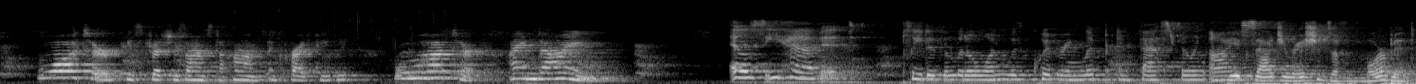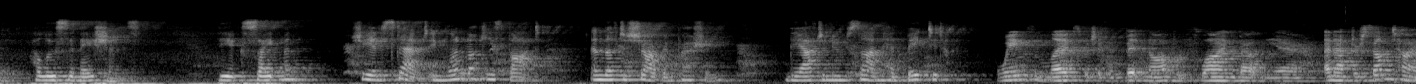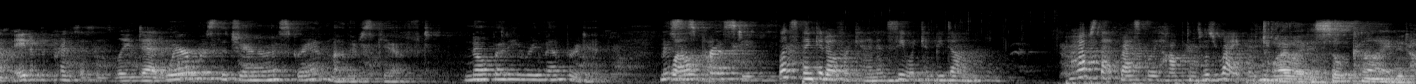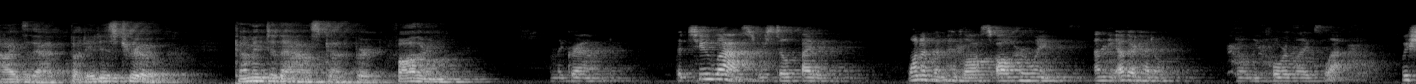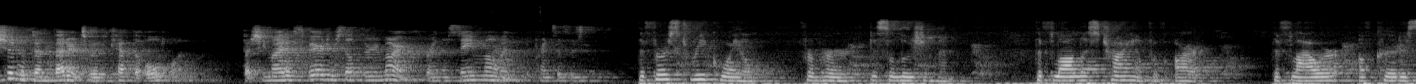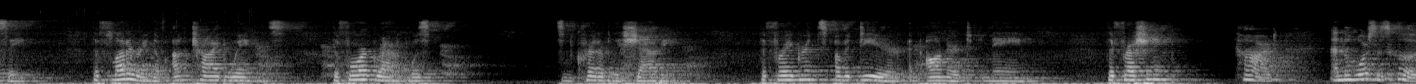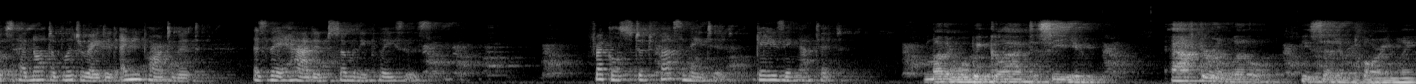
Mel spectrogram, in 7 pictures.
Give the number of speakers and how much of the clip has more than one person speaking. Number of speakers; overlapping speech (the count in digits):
8, about 2%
